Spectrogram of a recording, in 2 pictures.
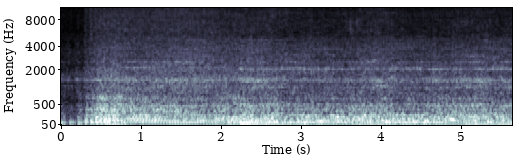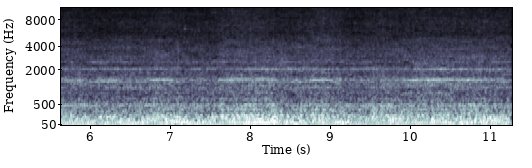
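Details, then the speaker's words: Ranger side-by-side after brakes fitted and relay connections cleaned with dielectric grease, fires right up; steady, even run with a constant low drone, no stumbling or misfires; running really smooth. "thing's actually running really really smooth sweet"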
